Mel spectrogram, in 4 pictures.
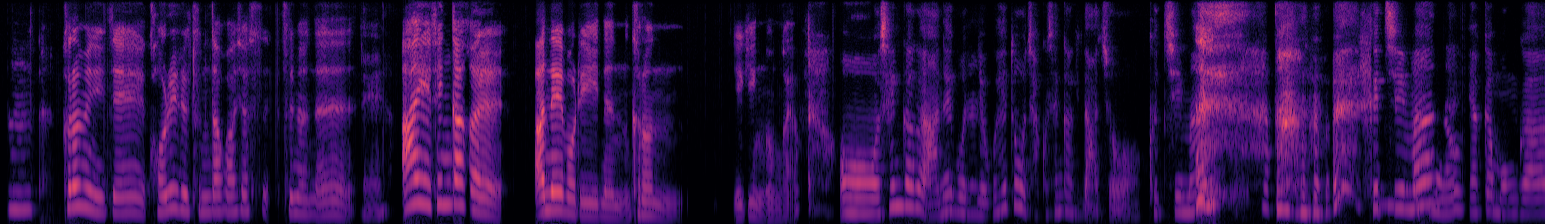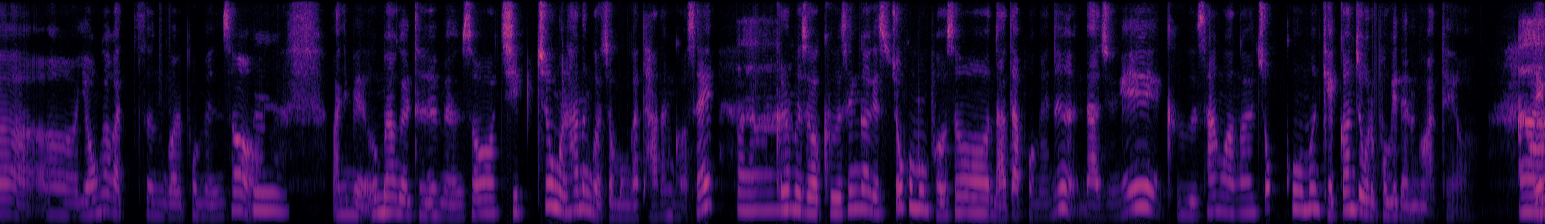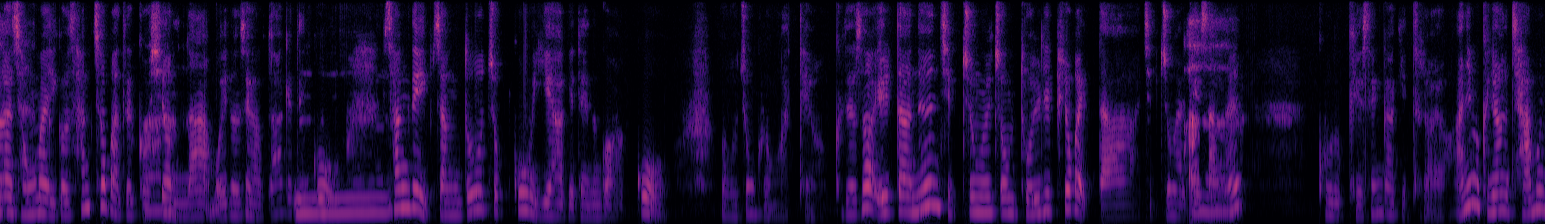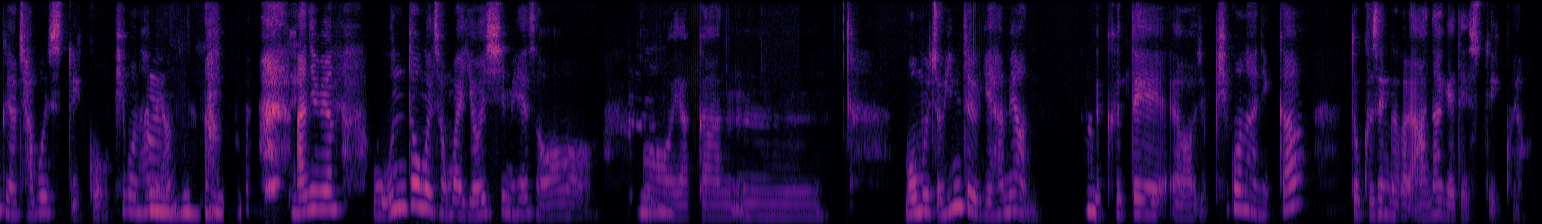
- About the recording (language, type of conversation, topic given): Korean, podcast, 관계에서 상처를 받았을 때는 어떻게 회복하시나요?
- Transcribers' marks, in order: static; other background noise; background speech; laugh; distorted speech; laugh; laugh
